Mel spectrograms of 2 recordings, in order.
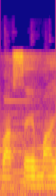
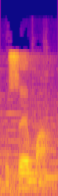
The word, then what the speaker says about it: Besemah: Nama Pasema yang kini dikenal sebetulnya adalah lebih karena kesalahan pengucapan orang Belanda. Demikian menurut Muhammad Saman, seorang budayawan dan sesepuh Besema. Adapun pengucapan yang benar adalah Besema, sebagaimana masih digunakan oleh penduduk yang bermukim di Pagar Alam, suku Besema, yang sering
